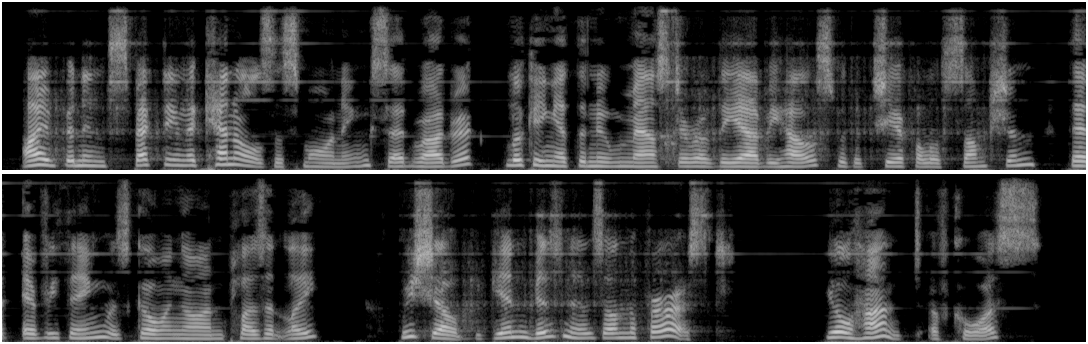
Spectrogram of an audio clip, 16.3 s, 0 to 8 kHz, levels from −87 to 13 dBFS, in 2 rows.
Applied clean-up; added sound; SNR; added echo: neural mask model DeepFilterNet 3.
